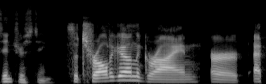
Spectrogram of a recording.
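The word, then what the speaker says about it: Teroldego: Yeah, Teraldigo.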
